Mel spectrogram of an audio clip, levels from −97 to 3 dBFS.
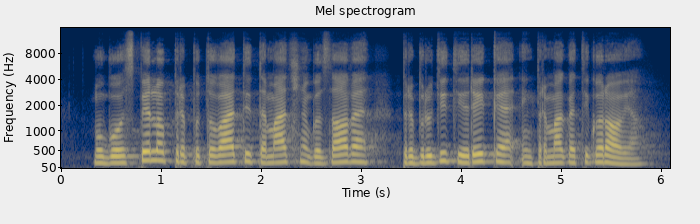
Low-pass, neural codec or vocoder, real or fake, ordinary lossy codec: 14.4 kHz; autoencoder, 48 kHz, 32 numbers a frame, DAC-VAE, trained on Japanese speech; fake; none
